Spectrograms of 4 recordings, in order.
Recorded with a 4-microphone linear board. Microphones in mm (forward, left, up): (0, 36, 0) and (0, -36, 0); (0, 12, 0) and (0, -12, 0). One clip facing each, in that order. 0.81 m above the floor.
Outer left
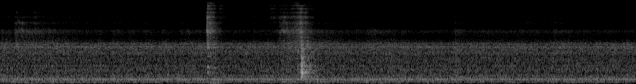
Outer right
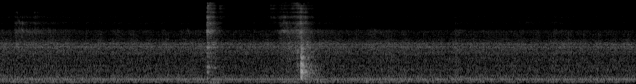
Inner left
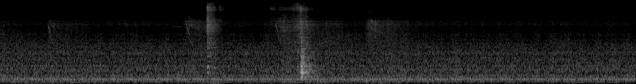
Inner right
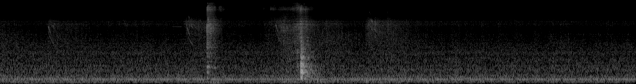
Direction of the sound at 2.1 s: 45° right (ahead or behind).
